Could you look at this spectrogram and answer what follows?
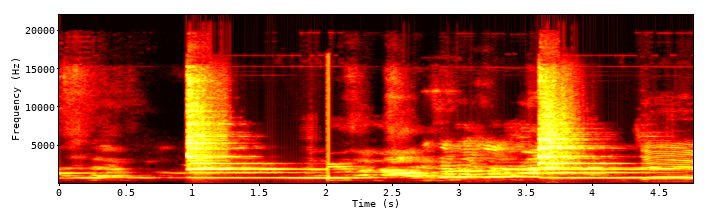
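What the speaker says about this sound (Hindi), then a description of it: "ऊपर वो घंटा लगा हुआ है, उसको उछल के बजाना है।" A hanging temple bell is struck twice by someone leaping up to hit it, each ring loud and close, with long bright decaying tones and a short sharp knock between the strikes.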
